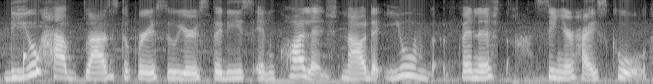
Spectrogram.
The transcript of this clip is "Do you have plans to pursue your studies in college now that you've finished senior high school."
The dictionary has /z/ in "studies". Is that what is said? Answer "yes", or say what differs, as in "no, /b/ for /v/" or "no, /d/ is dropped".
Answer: no, /s/ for /z/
